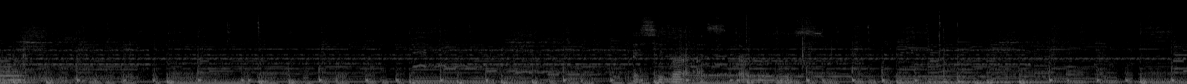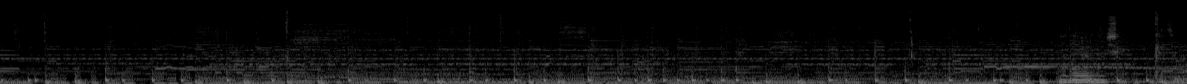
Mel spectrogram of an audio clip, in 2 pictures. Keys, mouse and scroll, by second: 7.5 click, 11.8 click, 20.9 shift+click.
